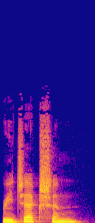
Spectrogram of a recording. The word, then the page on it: rejection: American English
